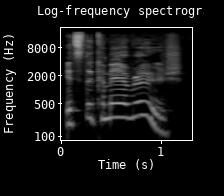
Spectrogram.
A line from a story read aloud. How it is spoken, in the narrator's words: someone shouted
